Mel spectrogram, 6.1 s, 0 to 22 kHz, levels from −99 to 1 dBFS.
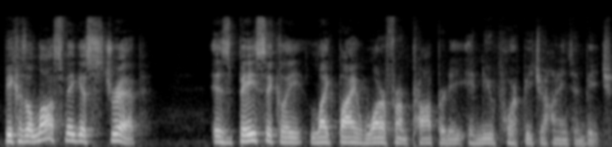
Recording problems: none

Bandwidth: 13.5 kHz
